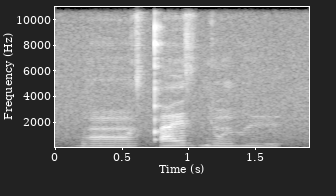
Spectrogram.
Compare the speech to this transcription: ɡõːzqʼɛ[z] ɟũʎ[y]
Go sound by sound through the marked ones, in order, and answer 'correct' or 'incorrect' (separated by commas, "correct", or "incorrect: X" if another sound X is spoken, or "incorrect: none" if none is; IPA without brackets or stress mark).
correct, correct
